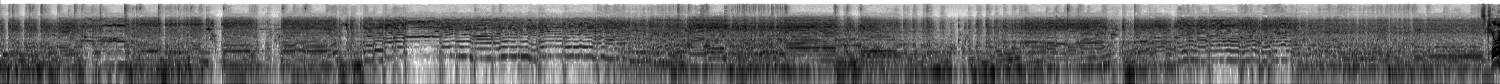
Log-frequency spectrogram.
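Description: Jackson Roswell Rhoads aluminium-body electric guitar played through an amplifier: riffs and chords with runs of fast lead notes in the middle.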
